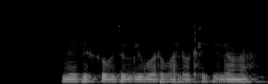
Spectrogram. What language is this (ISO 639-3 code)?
ben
